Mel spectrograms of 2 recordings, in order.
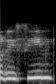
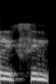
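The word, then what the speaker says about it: ricin: पे कई लोग इसको रिसिन कहते हैं और कई लोग इसको रिक्सिन कहते हैं। रिसिन। प्रोनाउंसिएशन कई लोग इसको राइसिन कहते हैं।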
